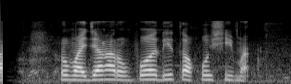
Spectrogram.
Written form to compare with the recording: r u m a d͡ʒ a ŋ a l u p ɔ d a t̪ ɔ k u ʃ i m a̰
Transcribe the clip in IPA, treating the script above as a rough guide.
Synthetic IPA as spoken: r u m a d͡ʒ a ŋ a ɾ u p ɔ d i t̪ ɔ k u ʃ i m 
